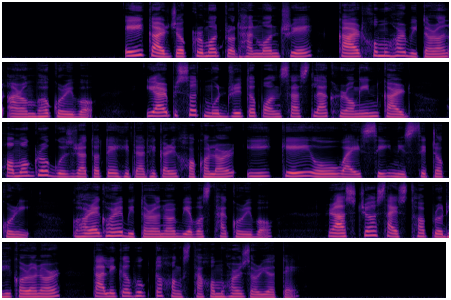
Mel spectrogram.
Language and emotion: Assamese, neutral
